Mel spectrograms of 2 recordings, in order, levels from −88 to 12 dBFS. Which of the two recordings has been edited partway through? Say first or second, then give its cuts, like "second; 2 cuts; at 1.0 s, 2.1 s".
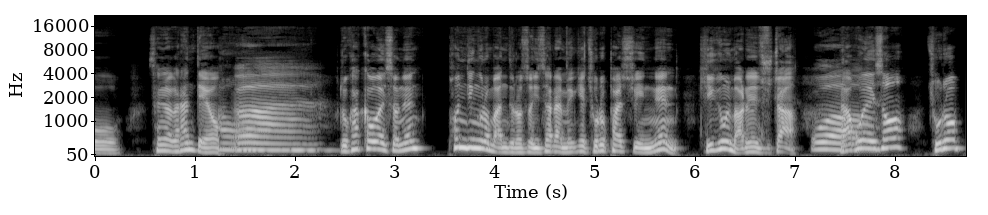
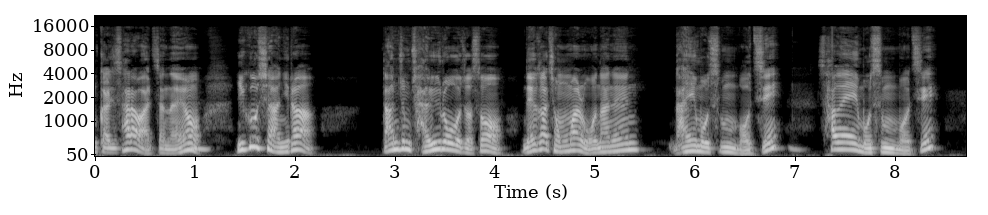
first; 1 cut; at 1.2 s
